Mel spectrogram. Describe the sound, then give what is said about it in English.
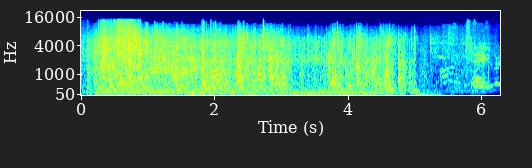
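A house explodes into flames and collapses into smouldering rubble. A loud, sustained booming roar with dense rumbling continues throughout and eases slightly toward the end. “The house explodes into flames and eventually collapses into a heap of smouldering rubble.”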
